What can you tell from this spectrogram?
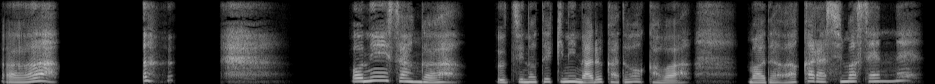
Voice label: Voice story; hoozuki; jp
